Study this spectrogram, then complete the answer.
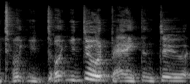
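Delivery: loud, high mock warning; about to cry. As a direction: plead loudly against an oncoming tearjerker. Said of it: "I swear I'm gonna start crying".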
